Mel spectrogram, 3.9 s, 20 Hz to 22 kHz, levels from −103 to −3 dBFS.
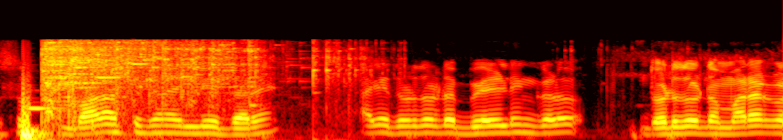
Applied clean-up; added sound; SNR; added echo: none; Shatter; -1 dB; none.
